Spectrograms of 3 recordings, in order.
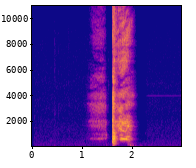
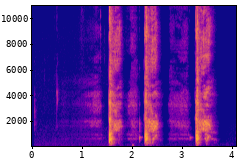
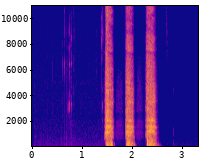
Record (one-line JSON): {"cough_length": "3.0 s", "cough_amplitude": 32768, "cough_signal_mean_std_ratio": 0.26, "three_cough_length": "4.1 s", "three_cough_amplitude": 32768, "three_cough_signal_mean_std_ratio": 0.28, "exhalation_length": "3.3 s", "exhalation_amplitude": 32768, "exhalation_signal_mean_std_ratio": 0.3, "survey_phase": "beta (2021-08-13 to 2022-03-07)", "age": "18-44", "gender": "Female", "wearing_mask": "No", "symptom_shortness_of_breath": true, "symptom_fever_high_temperature": true, "symptom_onset": "6 days", "smoker_status": "Never smoked", "respiratory_condition_asthma": true, "respiratory_condition_other": false, "recruitment_source": "Test and Trace", "submission_delay": "3 days", "covid_test_result": "Positive", "covid_test_method": "RT-qPCR", "covid_ct_value": 28.2, "covid_ct_gene": "N gene"}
